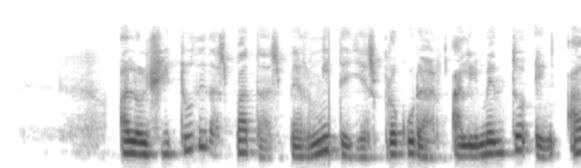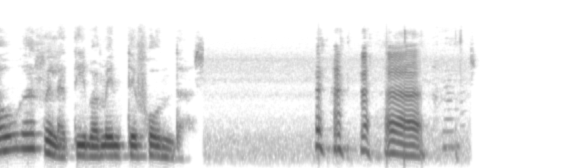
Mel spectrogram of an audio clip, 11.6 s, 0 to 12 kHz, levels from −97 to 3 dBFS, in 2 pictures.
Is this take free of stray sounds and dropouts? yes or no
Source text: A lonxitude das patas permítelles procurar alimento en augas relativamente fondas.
no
